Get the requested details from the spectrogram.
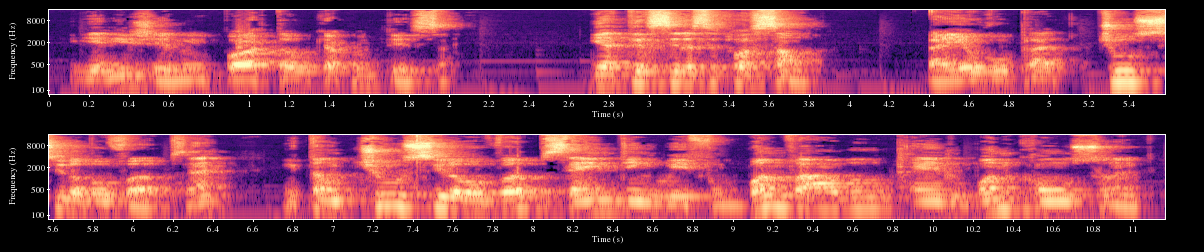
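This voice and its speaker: A man's voice: medium pitch, a little mellow, distant mic. A man teaching an English grammar lesson, reading rules aloud and explaining them step by step. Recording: echoey room, voice off-mic, faint music.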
